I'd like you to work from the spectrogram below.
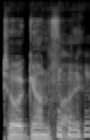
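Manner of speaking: slow, soft gruff movie-hero line; Harrison Ford. Retold or imitated. Quoting the old action hero to friends at school, slow and soft. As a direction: drawl it out like an aging action star. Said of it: "The bit where he's like".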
